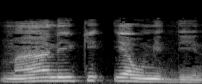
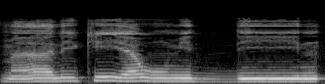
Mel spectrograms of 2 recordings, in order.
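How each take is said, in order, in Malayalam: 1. ആദ്യ വാക്കിന് ശേഷം ഒരു നിർത്തലുണ്ട്. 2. വാക്കുകൾ നിർത്തലില്ലാതെ ചേർന്നാണ് വരുന്നത്.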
